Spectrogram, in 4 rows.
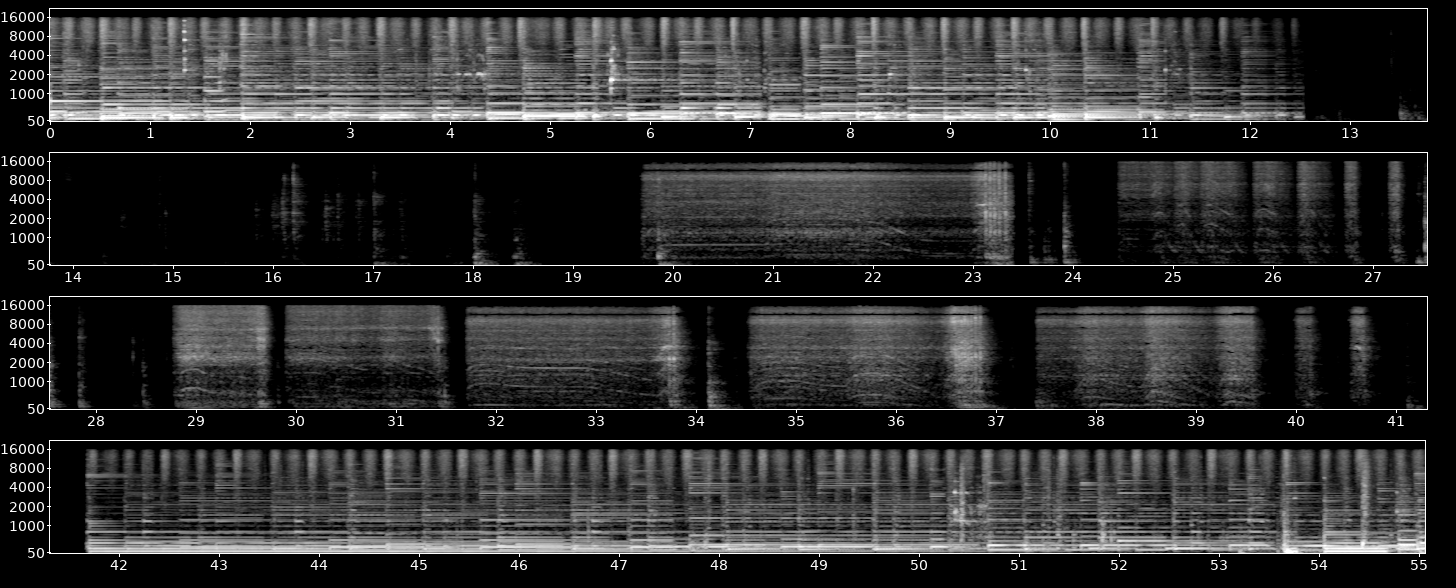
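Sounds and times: cordless drill driving screws: 19.7 - 23.4, 24.5 - 27.3, 28.8 - 40.8.

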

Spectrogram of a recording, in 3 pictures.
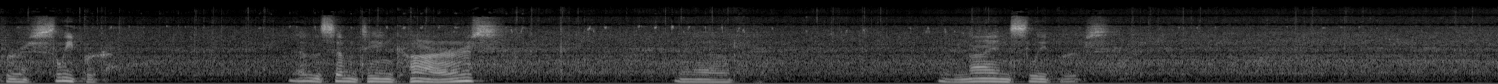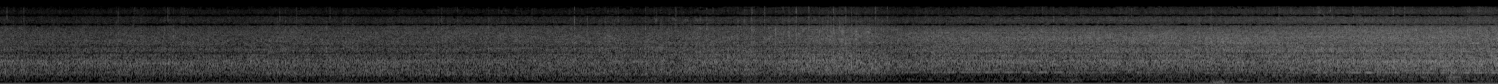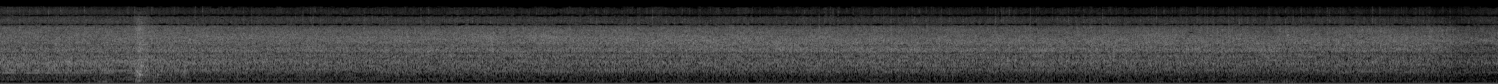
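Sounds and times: locomotive motors whirring: 0.0 - 15.3
model train wheels rolling on rails: 0.0 - 44.9.

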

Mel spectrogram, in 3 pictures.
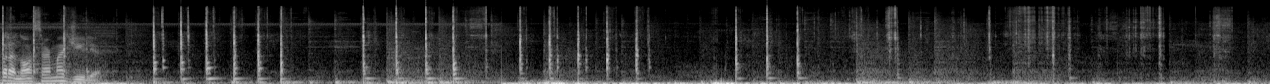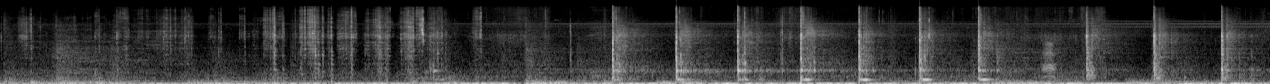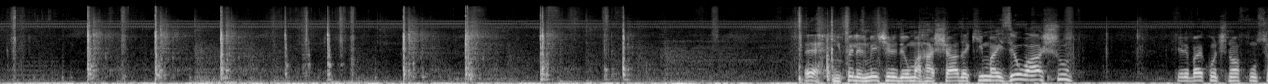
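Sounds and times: knife chopping bamboo: 1.5 - 3.0, 3.6 - 6.6, 18.8 - 25.6, 26.2 - 31.8.

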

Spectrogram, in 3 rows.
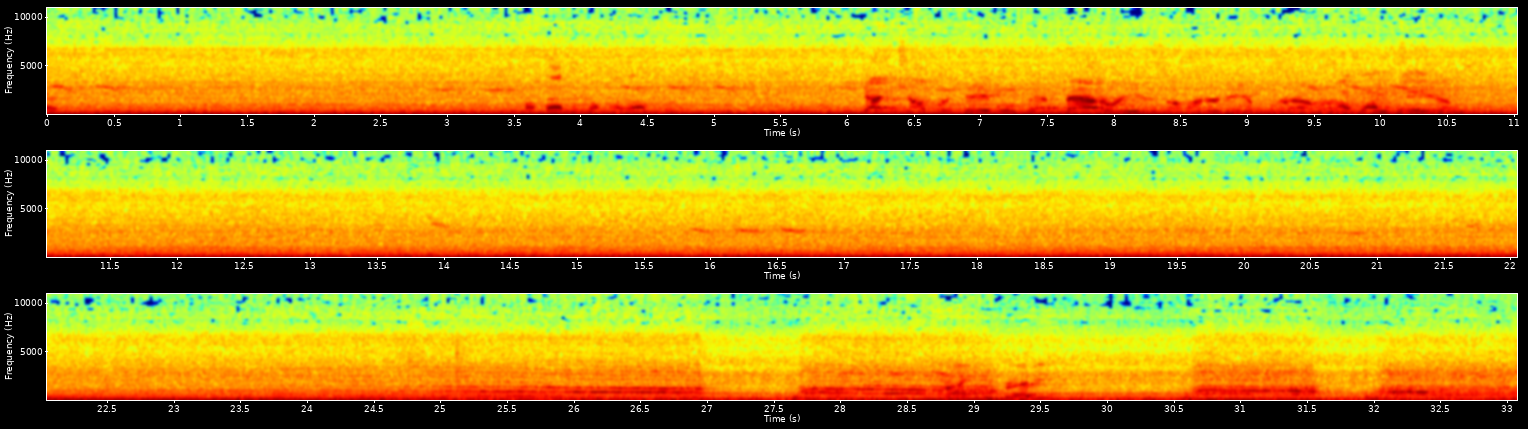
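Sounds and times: faint bird chirps: 0.0 - 1.6, 2.8 - 5.4
motor hum and whine: 0.0 - 33.0.

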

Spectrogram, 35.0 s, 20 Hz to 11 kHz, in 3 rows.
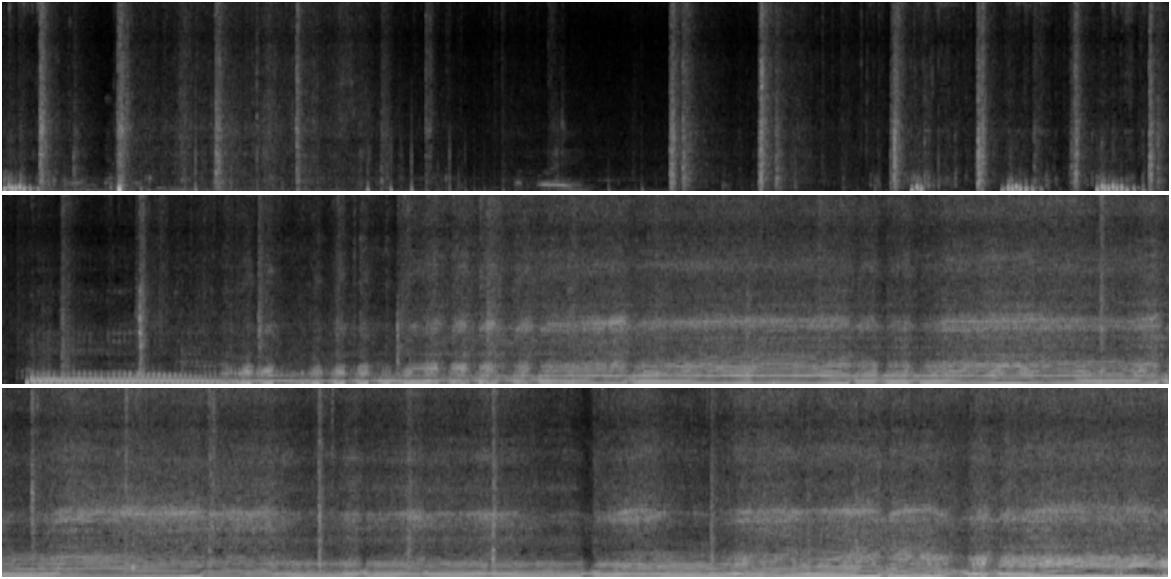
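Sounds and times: chainsaw running and cutting: 9.8 - 35.0.

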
